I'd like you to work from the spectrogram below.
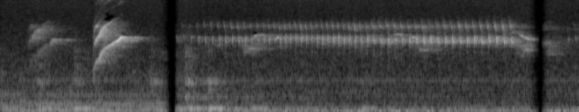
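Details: Canary used as a lure to set a male singing: a few quick sliding chirps, then a long, even, rapidly pulsed high trill held steady for several seconds.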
